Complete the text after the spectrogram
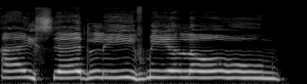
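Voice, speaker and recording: This put-on character voice sits at a high pitch and stays in a monotone, flat intonation. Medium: read story. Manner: nervous.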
